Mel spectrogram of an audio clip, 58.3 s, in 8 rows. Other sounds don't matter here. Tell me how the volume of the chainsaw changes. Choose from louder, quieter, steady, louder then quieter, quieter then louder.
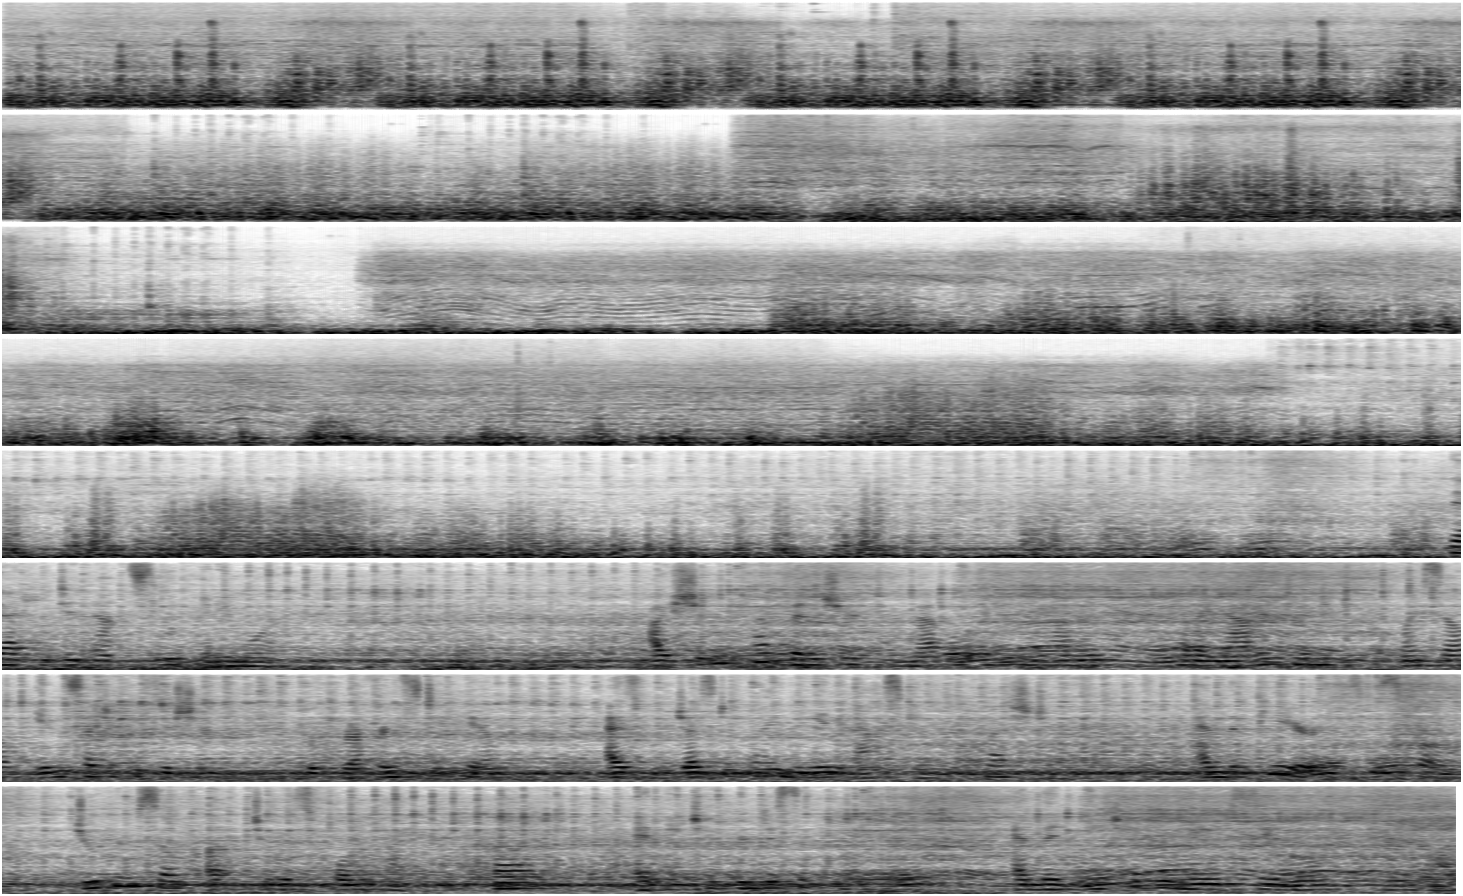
louder.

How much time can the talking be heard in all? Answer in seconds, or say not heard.
20 s.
